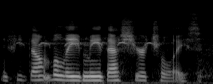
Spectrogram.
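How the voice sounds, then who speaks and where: A homesteading channel host gives viewers advice in an earnest, exhorting and deliberate way. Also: medium pitch, fairly bright tone, slight background noise.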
